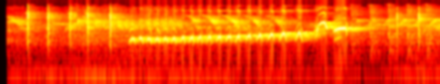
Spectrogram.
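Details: White-rumped shama, stirred up to sing at length and to fight, flicking its tail: a rapid series of short notes climbing steadily in pitch, ending in a sharp upslurred whistle, with faint chirps before and after.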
